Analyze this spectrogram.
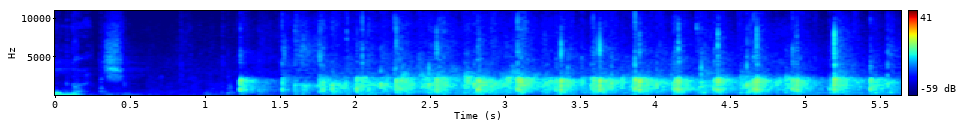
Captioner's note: audience applauding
